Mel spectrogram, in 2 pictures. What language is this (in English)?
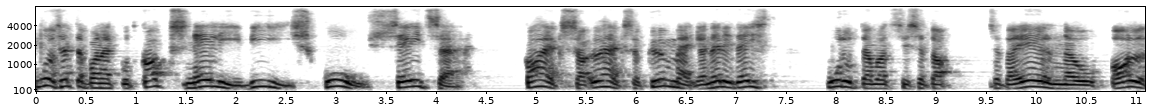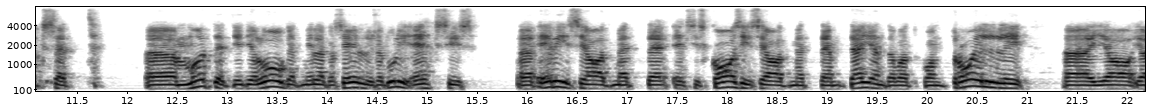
Estonian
